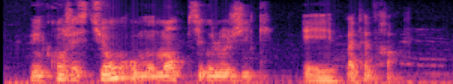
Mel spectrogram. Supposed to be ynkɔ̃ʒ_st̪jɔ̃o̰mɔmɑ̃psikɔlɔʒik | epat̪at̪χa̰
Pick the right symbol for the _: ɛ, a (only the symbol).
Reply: ɛ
